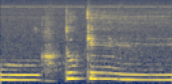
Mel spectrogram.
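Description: A man humming a slow melody with no accompaniment: one held note ends about half a second in, then a longer held note begins about a second in and slides slightly down in pitch.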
